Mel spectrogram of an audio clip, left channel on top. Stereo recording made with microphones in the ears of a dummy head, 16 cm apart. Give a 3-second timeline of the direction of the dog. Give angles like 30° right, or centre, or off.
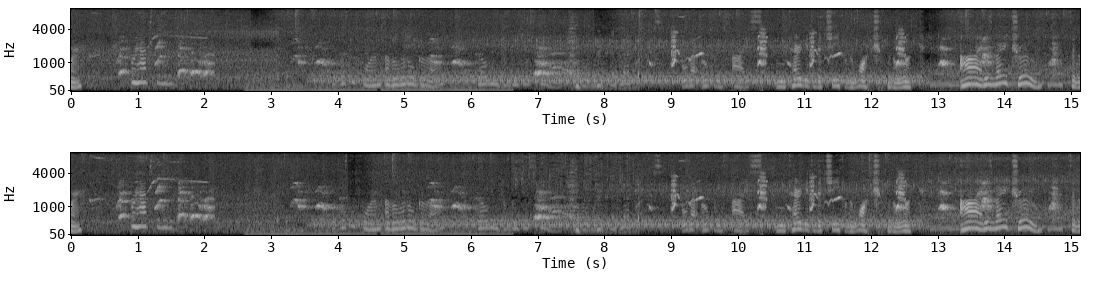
30° right, 30° right, centre, centre, 20° right.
